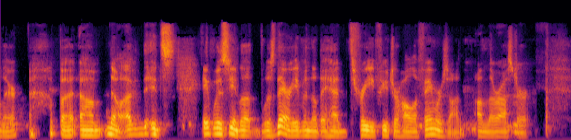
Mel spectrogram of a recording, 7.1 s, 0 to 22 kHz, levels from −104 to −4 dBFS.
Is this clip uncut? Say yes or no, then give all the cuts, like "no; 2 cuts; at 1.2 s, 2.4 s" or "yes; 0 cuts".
no; 2 cuts; at 3.0 s, 3.3 s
